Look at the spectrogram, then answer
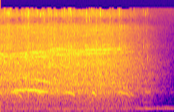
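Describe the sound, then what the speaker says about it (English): Canned studio-audience applause and cheering for a variety-show game segment, a dense, loud wash of clapping with a few whoops that holds steady, then fades out near the end. "Cue the fake audience clapping and cheering and whatnot."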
